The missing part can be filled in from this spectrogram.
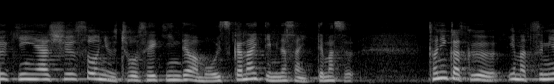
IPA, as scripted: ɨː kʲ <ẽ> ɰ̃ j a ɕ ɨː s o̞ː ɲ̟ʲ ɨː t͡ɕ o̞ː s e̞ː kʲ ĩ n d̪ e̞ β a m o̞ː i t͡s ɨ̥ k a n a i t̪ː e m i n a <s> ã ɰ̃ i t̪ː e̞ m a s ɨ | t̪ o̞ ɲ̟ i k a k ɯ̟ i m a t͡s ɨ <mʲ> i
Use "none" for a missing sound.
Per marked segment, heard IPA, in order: ĩ, s, mʲ

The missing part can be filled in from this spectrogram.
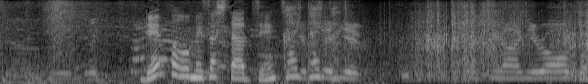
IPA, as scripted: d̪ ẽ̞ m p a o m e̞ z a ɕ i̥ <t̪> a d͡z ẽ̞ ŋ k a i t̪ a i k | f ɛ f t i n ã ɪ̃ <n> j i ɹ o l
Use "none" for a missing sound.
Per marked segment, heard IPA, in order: t̪, n

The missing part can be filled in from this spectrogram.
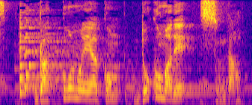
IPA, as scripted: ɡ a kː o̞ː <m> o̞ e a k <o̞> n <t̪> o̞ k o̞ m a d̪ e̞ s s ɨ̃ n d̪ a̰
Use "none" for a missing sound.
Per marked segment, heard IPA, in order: n, õ̞, d̪

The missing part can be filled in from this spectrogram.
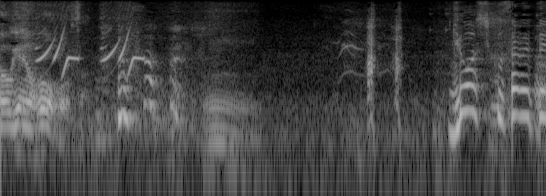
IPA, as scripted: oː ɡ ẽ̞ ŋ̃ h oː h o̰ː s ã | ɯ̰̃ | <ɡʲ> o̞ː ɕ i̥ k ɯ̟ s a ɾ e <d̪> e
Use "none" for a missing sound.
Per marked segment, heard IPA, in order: ɡʲ, t̪

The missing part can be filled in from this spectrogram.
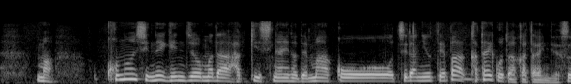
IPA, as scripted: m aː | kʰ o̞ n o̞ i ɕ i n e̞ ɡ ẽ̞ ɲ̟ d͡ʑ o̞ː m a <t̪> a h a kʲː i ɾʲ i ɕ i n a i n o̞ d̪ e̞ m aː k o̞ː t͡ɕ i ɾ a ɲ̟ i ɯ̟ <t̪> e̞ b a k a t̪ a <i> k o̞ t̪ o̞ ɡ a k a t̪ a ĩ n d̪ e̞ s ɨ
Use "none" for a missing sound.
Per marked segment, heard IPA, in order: d̪, t̪, i

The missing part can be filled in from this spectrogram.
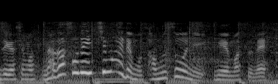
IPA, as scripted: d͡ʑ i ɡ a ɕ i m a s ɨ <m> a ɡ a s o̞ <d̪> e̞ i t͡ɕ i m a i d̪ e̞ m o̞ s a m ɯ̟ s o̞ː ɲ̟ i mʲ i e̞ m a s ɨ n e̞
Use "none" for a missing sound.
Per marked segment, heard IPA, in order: n, d̪

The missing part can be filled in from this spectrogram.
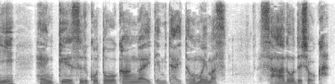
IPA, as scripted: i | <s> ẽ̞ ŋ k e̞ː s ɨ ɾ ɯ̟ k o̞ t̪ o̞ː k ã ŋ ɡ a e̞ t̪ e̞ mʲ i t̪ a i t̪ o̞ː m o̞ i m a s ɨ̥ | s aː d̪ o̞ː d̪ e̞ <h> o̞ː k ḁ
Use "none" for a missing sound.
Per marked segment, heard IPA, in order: h, ɕ

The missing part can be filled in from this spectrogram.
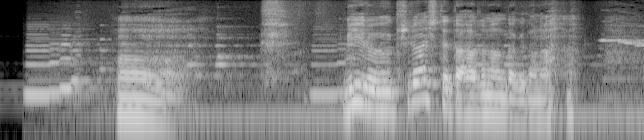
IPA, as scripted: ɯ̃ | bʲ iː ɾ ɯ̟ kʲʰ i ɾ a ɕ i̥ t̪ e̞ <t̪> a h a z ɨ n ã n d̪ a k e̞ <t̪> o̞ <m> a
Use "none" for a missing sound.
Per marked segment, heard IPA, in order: t̪, d̪, n

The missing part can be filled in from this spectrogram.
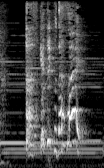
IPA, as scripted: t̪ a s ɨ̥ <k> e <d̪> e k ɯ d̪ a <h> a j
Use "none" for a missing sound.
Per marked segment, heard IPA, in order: k, t̪, s

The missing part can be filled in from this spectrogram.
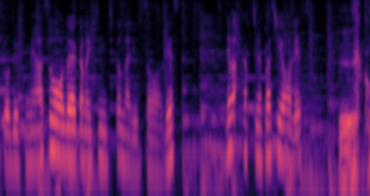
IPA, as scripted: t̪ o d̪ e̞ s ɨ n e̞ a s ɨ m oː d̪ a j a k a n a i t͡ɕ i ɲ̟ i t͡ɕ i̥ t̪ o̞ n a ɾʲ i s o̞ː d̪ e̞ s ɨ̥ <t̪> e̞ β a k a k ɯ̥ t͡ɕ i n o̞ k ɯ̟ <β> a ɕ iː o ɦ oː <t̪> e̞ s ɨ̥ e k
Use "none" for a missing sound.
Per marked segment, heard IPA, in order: d̪, β, d̪

